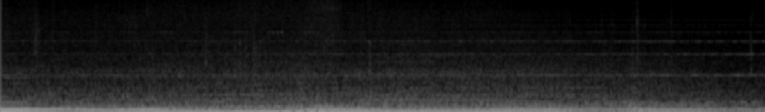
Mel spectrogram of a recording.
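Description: A woman's car drives along, just after its occupants got in, with a steady, low engine drone and road rumble, as if heard from inside the vehicle. The hum holds even and fairly loud throughout, with no talking.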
